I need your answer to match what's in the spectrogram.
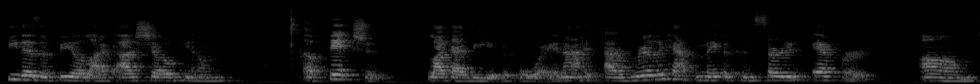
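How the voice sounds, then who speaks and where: A woman's voice: lowish voice, gravelly. A woman in her fifties speaking frankly and openly as a guest in a casual chat. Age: 50s. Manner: frank, open, laughs easily. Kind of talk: candid personal chat. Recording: echoey room, voice from far off.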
